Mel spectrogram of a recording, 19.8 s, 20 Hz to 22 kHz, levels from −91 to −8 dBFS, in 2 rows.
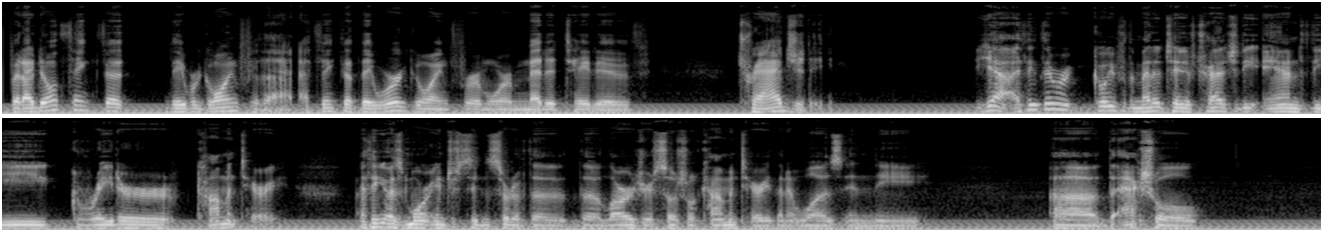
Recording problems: electrical hum; faint; throughout; 50 Hz, 20 dB below the speech

